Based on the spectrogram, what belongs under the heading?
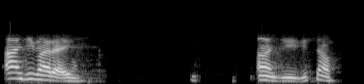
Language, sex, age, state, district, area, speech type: Dogri, female, 60+, Jammu and Kashmir, Reasi, urban, conversation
